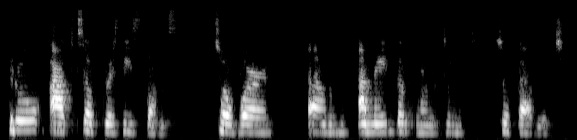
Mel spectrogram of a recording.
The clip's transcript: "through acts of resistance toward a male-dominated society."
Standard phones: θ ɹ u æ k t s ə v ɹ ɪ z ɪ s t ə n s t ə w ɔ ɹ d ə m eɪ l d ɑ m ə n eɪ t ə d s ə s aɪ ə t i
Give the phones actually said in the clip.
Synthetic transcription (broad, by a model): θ ɹ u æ k t s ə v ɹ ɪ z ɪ s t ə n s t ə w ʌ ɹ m ə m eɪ n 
